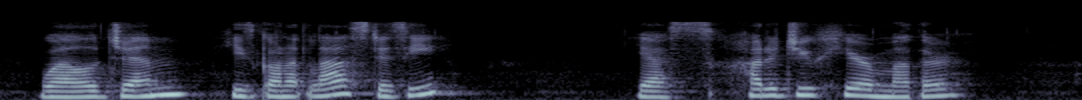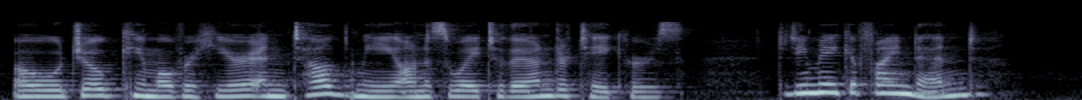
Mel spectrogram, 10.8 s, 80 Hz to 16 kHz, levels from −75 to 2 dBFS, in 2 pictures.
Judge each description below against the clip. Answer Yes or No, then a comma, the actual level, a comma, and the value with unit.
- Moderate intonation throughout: Yes, average, 3.7 semitones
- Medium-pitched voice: Yes, medium, 180 Hz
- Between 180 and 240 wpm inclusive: Yes, average, 190 wpm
